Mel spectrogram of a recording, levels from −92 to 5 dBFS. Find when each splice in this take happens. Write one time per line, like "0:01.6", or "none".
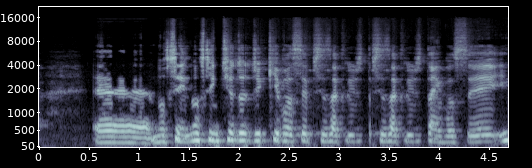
0:03.3

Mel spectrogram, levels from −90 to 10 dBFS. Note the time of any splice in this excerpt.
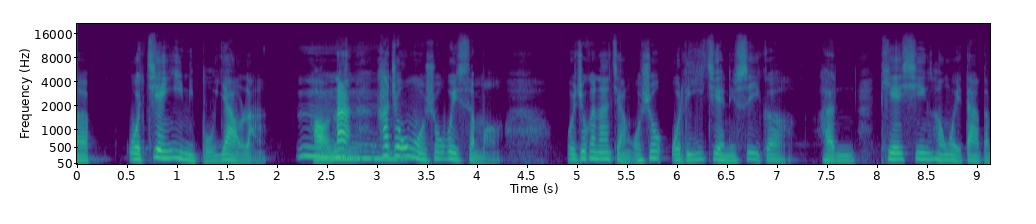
none

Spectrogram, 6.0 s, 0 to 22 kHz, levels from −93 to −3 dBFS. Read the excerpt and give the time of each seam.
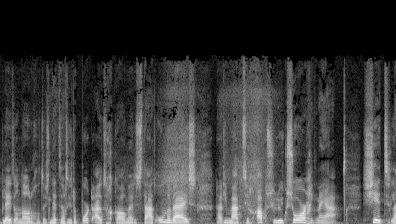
0:01.0
0:02.3
0:03.4
0:04.3
0:04.7

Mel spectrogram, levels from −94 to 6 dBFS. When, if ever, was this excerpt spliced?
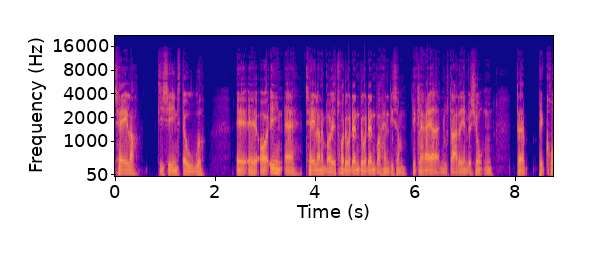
0:01.3
0:04.9
0:05.9

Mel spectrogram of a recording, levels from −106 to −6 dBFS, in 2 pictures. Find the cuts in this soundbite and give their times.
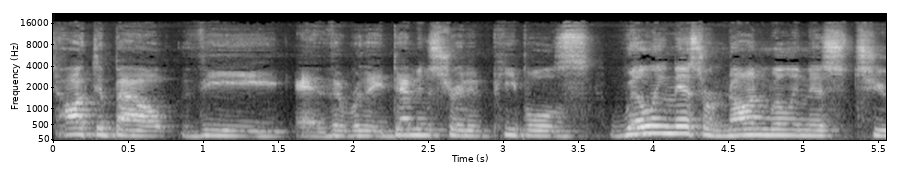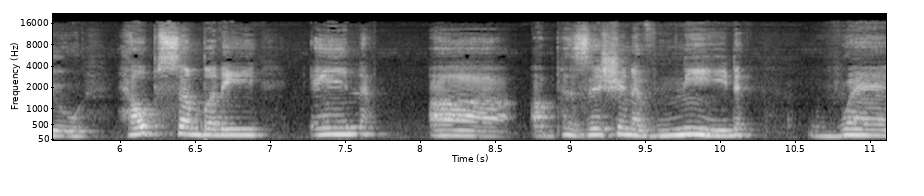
0:03.7
0:08.6

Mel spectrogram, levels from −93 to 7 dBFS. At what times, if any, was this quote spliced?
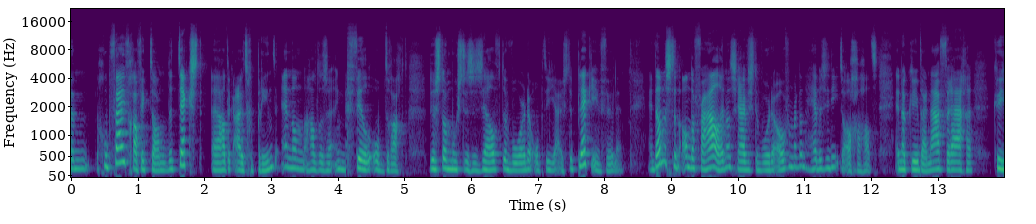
0:04.1
0:11.5
0:12.7

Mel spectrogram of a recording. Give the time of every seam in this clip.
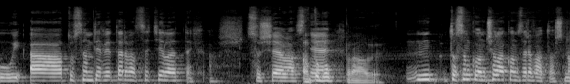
0:00.9
0:03.4

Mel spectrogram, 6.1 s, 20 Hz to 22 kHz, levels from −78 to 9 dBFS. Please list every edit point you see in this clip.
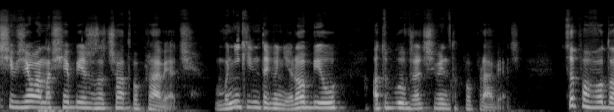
0:01.3
0:04.1
0:04.5

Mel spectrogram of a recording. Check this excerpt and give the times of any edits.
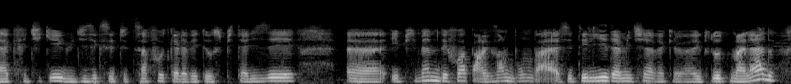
none

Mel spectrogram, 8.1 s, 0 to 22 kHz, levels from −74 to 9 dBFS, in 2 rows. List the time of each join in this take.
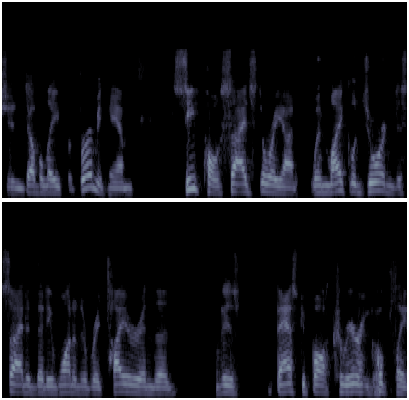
0:03.0
0:06.2

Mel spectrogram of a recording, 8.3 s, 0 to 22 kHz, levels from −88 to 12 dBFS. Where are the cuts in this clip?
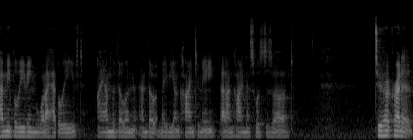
0:01.1
0:03.1

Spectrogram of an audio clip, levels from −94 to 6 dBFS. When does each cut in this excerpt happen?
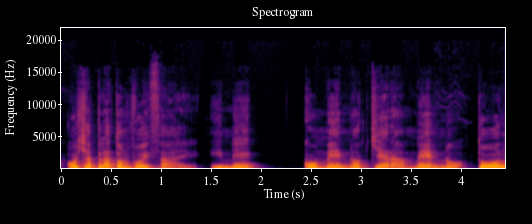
0:01.4

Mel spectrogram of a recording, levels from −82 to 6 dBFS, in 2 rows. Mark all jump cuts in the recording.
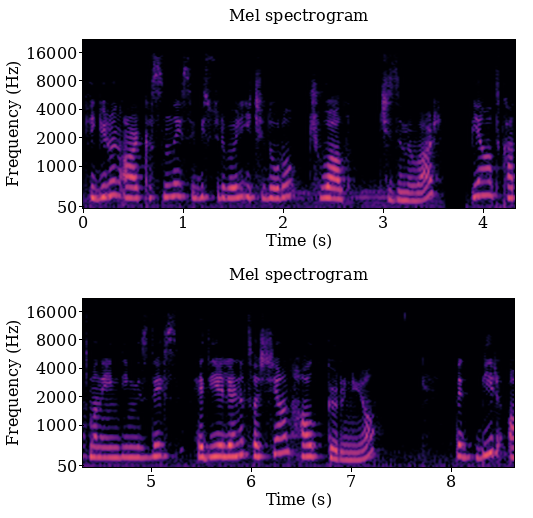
0:02.2
0:05.4

